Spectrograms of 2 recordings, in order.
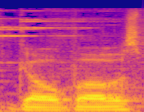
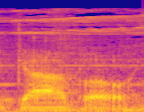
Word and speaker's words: Gobbos: of the gobos and I think that's probably how they're pronounced gobos but I always just say gazo you know I've always said God oh and I know it's gonna be like a gist or Jeff thing but I get it I know I'm saying it wrong but whatever so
